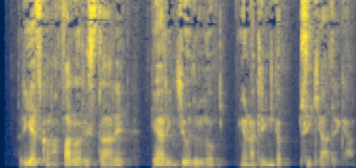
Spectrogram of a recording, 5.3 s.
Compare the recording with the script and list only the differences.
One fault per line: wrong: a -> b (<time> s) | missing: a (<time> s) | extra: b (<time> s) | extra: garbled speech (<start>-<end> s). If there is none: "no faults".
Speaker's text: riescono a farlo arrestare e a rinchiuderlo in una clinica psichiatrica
no faults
